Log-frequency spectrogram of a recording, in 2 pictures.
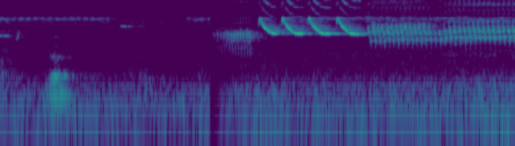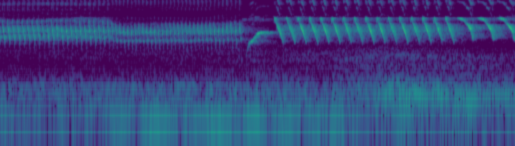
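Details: Canary singing strongly straight after its moult with no conditioning, ready again to serve as a song tutor. After a quiet start comes a loud run of rapid rolling trills and a long steady buzzing roll, ending in fast repeated looping notes.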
